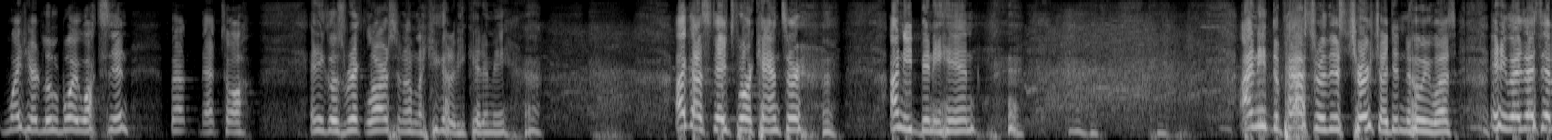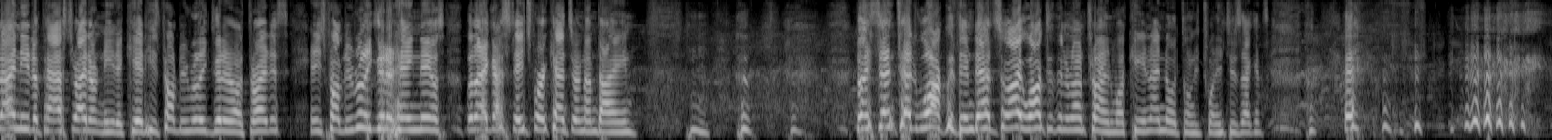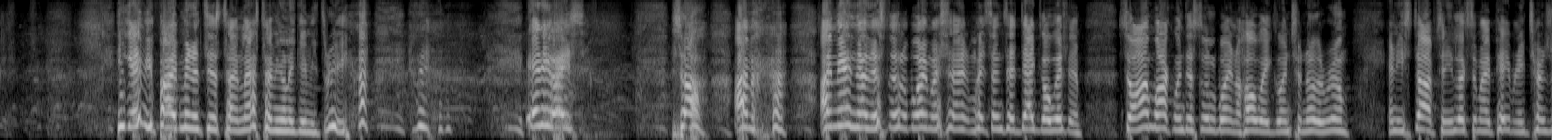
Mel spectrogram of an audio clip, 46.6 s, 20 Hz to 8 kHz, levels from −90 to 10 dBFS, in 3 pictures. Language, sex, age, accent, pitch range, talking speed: English, male, 50-69, American, 225-275 Hz, 200 wpm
